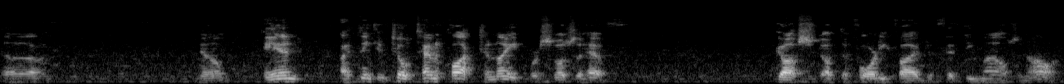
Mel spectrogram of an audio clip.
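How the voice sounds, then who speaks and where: A man's voice: lowish voice, unhurried, long pauses, rough recording. A middle-aged or older man chatting casually to viewers in a folksy, rambling way, often repeating himself. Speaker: vlogger. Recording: clear background noise.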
